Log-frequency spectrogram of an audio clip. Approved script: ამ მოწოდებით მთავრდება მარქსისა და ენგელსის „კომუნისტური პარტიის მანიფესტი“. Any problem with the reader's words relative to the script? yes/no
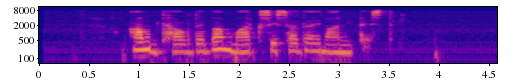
yes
